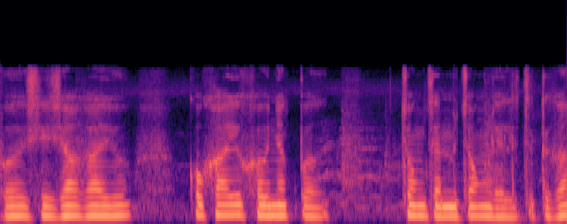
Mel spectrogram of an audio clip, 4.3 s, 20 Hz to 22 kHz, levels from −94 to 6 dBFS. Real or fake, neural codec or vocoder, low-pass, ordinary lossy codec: real; none; 7.2 kHz; none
